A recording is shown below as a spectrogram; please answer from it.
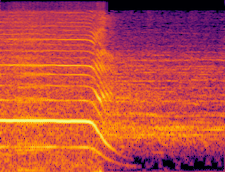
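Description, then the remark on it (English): During a church sermon, a loud, sustained high-pitched cry swoops sharply downward, then gives way to an audience screaming and cheering as a steady, noisy roar that continues to the end. “Somebody scream!”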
